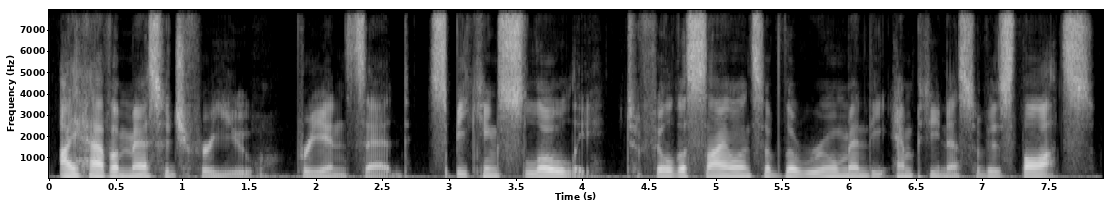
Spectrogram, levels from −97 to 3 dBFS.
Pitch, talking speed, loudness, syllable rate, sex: 100 Hz, 175 wpm, -22 LUFS, 4.3 syllables/s, male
